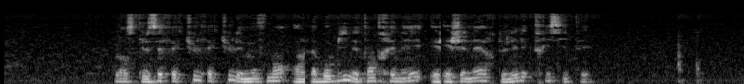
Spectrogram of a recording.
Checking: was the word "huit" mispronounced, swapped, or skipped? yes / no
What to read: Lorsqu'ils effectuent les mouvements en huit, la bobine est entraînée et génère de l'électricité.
yes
